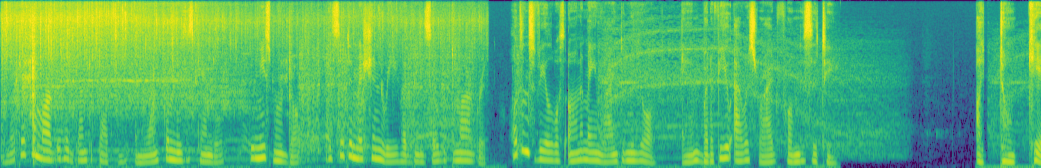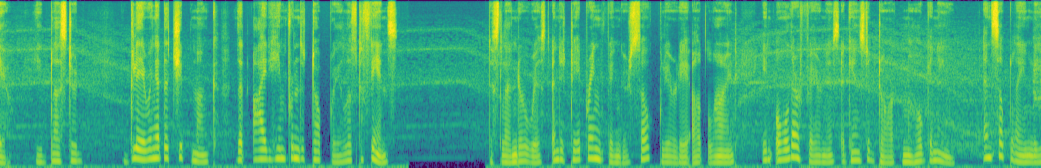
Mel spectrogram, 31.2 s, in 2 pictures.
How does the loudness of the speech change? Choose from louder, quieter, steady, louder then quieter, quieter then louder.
steady.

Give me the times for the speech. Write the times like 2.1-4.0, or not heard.
0.0-12.6, 14.6-21.8, 22.9-31.1.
